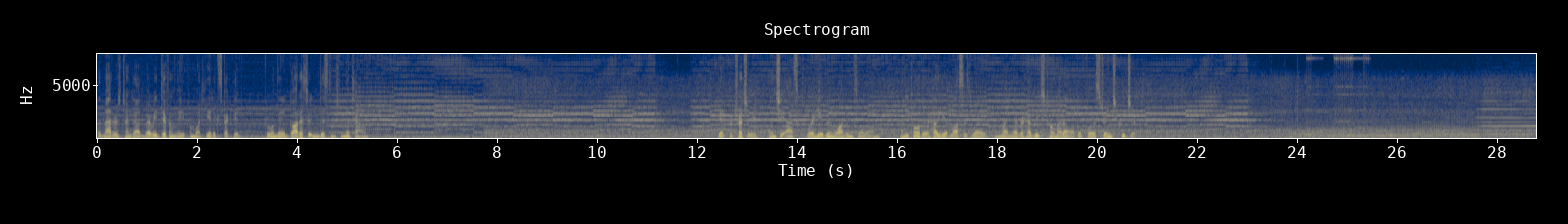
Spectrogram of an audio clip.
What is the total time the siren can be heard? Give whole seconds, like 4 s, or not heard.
29 s.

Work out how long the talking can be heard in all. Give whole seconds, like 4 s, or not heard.
14 s.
